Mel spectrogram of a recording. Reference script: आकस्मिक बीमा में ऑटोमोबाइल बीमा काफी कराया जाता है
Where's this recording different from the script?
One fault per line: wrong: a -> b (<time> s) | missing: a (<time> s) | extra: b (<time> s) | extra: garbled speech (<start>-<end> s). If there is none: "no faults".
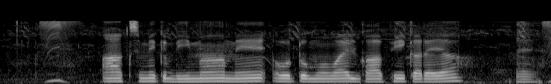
missing: बीमा (3.6 s)
missing: जाता (4.5 s)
